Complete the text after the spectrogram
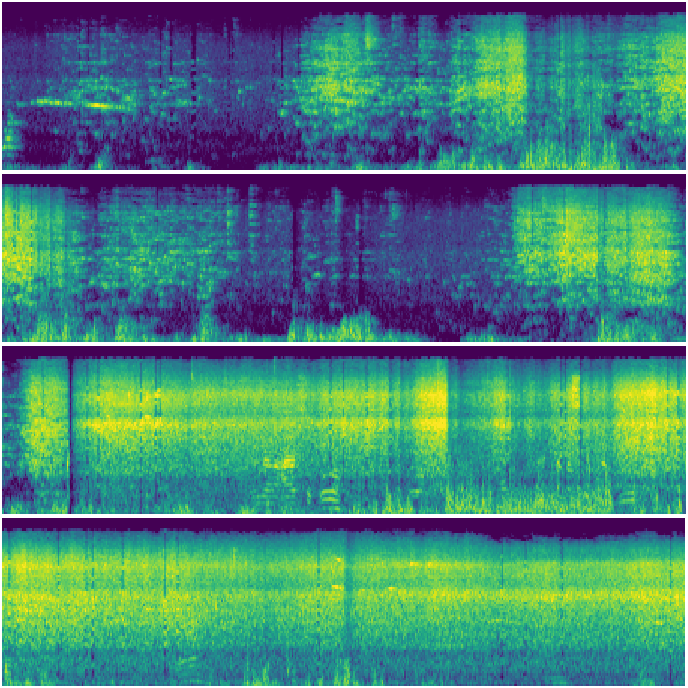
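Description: Strong wind gusts and rumbles outdoors.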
